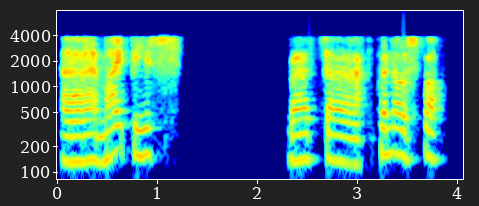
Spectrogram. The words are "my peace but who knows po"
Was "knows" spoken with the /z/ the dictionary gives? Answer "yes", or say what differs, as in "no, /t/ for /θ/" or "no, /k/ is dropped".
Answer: no, /s/ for /z/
